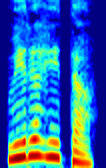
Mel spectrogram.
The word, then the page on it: ವಿರಹಿತ: virahita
